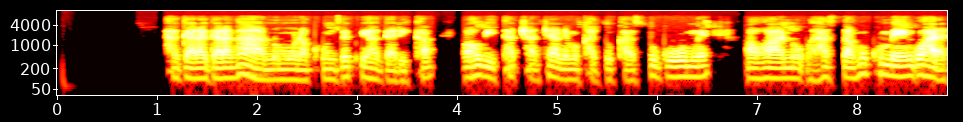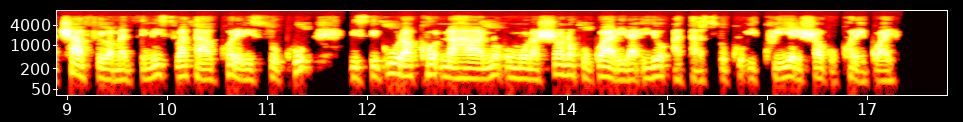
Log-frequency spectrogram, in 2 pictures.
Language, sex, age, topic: Rundi, male, 36-49, education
